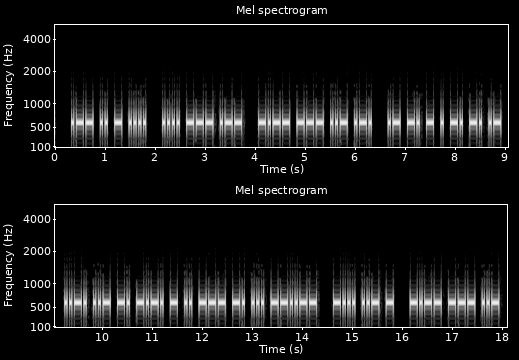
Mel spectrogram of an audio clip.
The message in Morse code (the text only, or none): WITH HOW YOUR ANTENNA FUNCTIONS, BUT YOU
